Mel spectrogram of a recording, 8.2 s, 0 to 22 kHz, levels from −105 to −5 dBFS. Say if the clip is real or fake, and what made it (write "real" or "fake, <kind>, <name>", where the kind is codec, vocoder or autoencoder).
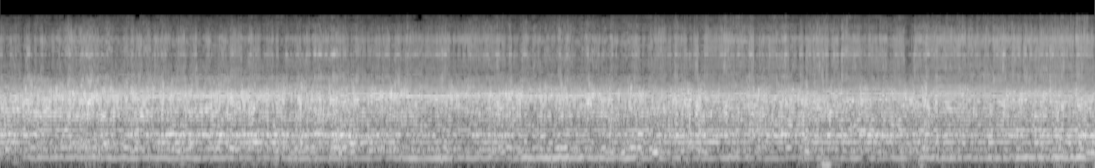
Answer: fake, vocoder, BigVGAN v2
